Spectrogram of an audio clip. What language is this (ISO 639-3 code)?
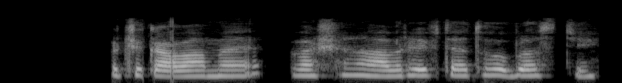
ces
